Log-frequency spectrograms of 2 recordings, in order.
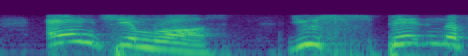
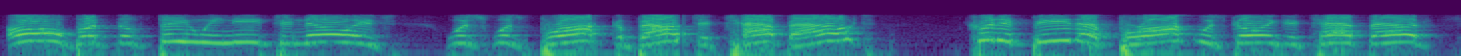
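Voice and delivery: high excited announcer voice; mock-excited play-by-play call; Michael Cole; 7 semitones higher than usual. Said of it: "we have Michael Cole exclaiming".

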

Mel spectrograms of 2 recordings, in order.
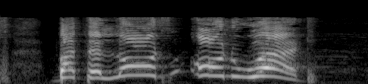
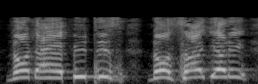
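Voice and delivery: usual speaking voice

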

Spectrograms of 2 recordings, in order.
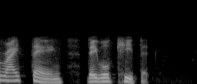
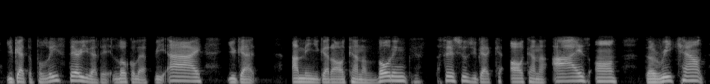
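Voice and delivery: ordinary talk, nothing marked

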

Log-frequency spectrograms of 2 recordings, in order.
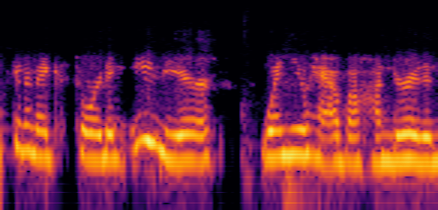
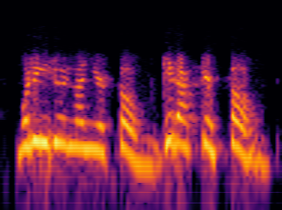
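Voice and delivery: higher-pitched mock scolding, no real shouting; mock yelling; 5 semitones higher than usual. Boss telling young staff off about phones, mock yelling. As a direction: scold as if yelling, but playfully. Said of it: "young kids that I'm yelling at".

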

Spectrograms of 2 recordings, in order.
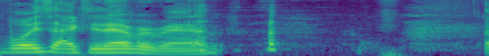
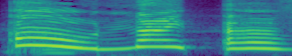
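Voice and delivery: swooning damsel; 4 dB louder, much slower than usual. Pretend. Acting damsel love scene.

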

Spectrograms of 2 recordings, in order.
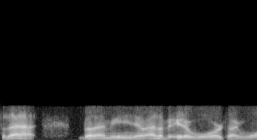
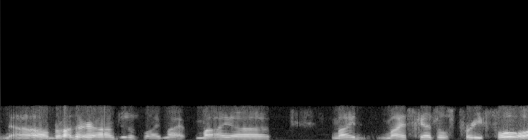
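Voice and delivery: higher-pitched mock-casual reply; breezy retold brush-off; 9 semitones higher than usual. Contestant answering the host on live TV, breezy brush-off. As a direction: brush it off in a lifted, showy voice.

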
